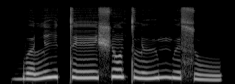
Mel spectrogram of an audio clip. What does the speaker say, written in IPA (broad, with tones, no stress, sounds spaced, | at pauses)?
b ə˨ l i˦ t eː˧ ʃ ɔ̃˦ t l ɨ˨˦ m ɨ˧ s u˨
